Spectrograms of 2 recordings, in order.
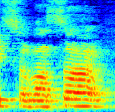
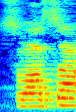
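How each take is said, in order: First: ਸਵਾਸਾ slowly as "sa-baa-saa"; slow, mistaken three-syllable ਸਵਾਸਾ; wrong pronunciation. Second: ਸਵਾਸਾ as "suaasaa", short u; correct pronunciation. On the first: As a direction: put a full "a" after the s in ਸਵਾਸਾ. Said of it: "ਨਾ ਕਿ". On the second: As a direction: blend the s into "waa" in ਸਵਾਸਾ. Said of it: "ਉਚਾਰਨ ਕਰਨਾ ਹੈ". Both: Shown as a demonstration.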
